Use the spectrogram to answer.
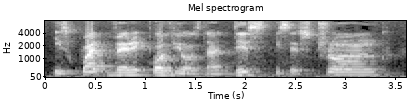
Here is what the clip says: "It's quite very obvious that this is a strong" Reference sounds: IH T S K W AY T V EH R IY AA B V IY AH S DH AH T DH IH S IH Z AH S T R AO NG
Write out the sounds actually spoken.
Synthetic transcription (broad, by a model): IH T S K W AY T V EH R IY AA V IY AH S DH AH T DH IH S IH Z AH S T R AO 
